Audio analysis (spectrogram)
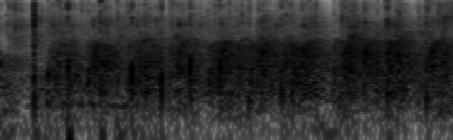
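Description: A church congregation applauds together at a Sunday service, a dense, steady wash of many hands clapping that fills the room for the whole stretch without pause.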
